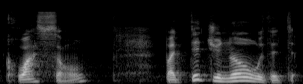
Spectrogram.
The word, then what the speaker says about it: croissant: what to ask for in English it's spelled like crossant the pronunciation is the French one quas but British people feel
